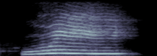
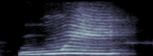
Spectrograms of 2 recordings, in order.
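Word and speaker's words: oui: say yes in french you will say we so the spelling is o u i with the pronunciation is we all right so if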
